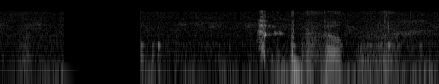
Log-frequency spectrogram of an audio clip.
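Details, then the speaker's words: An adult gives a single, very squeaky hiccup during a live trading session. "a hiccup that sounded very squeaky"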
